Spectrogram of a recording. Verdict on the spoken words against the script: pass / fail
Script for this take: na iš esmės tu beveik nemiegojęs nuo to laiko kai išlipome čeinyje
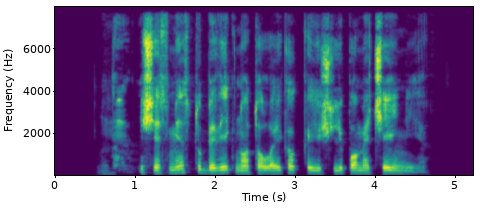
fail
